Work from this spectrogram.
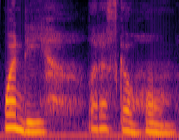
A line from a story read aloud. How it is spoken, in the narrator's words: whispered John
